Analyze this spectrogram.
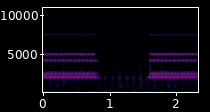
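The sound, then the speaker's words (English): A telephone ringing with a bright electronic trill, two ring bursts separated by a short pause, over a faint low background hum. “The phone continues ringing, causing Sophie”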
